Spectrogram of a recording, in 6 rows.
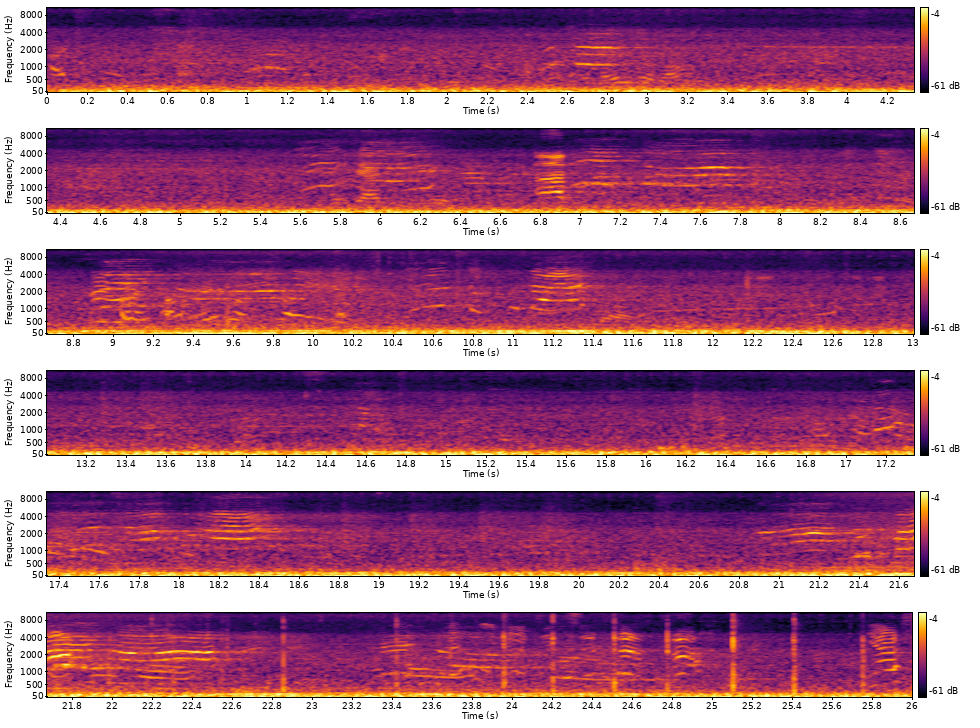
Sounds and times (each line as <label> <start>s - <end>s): Traffic Sound 7.3s - 26.0s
